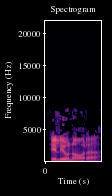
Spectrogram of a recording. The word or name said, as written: Eleonora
